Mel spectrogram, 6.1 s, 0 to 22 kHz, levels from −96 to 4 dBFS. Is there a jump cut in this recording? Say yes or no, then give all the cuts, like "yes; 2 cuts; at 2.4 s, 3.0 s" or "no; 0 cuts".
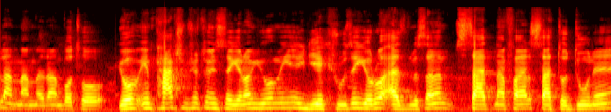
no; 0 cuts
